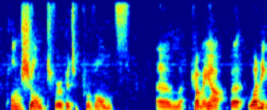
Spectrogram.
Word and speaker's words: Provence: Provence.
